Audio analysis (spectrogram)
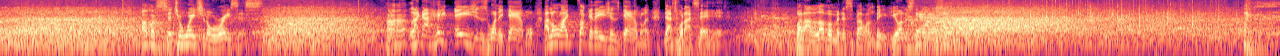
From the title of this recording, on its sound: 2012 Melbourne International Comedy Festival Gala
